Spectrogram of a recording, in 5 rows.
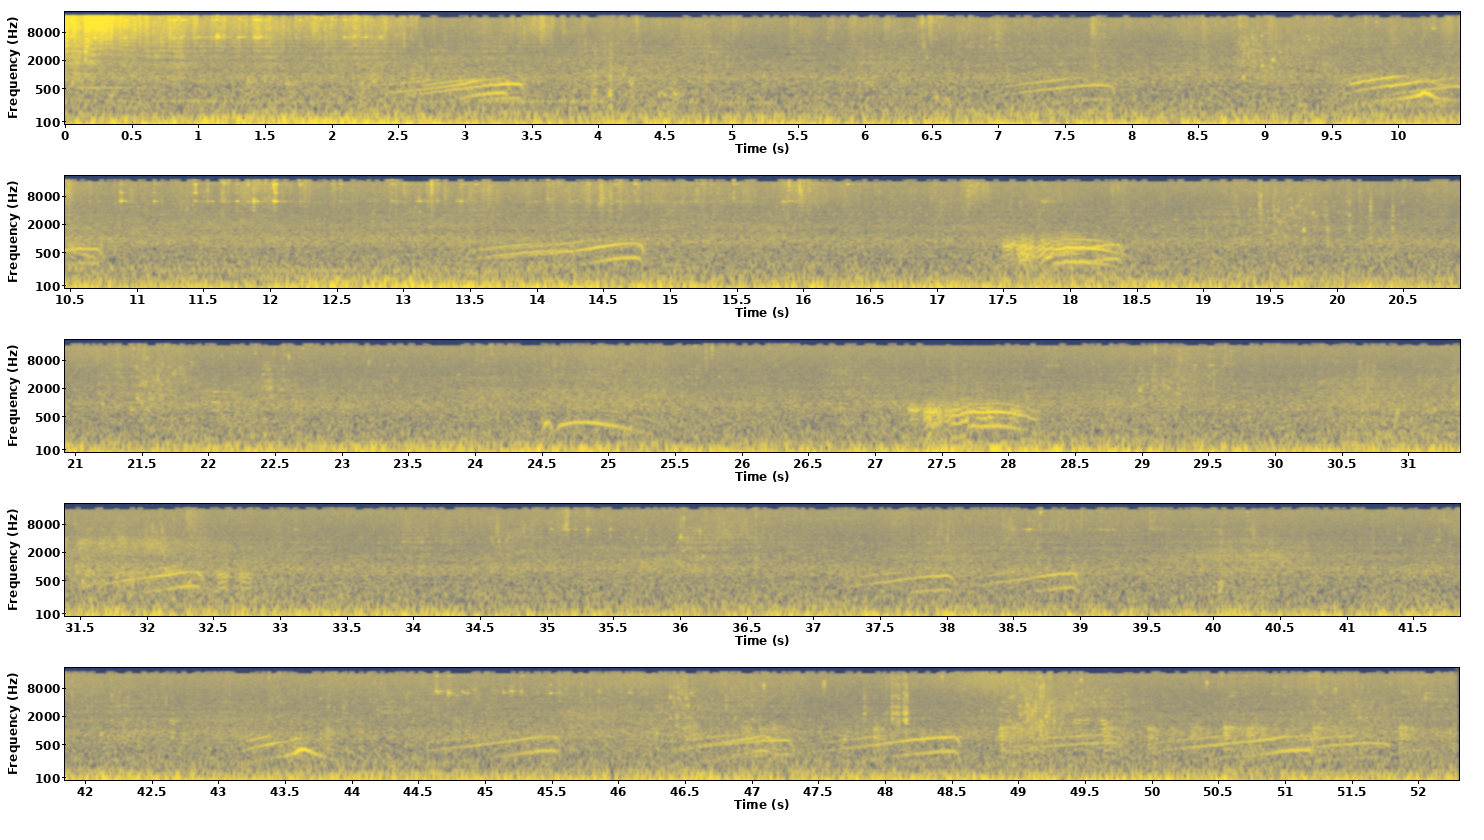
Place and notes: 5 Common Eider couples hanging out in a cove, calling to each other and squabbling occasionally. It's afternoon rush hour on a beautiful sunny Monday in Maine. You can hear constant, low-level hum of traffic from I-95 in the distance as well as walkers on the nearby trail and an airplane passing overhead around 1:25. Rhoda the puppy playing in the sand and jingling her collar.
Recorded with an Olypus LS-10 and LOM mikroUši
